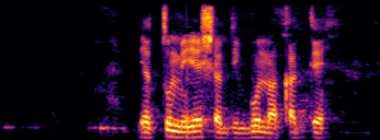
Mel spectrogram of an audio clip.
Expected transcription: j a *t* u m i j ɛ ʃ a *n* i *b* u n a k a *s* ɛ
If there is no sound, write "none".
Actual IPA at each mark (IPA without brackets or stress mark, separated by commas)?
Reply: t, d, b, t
